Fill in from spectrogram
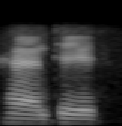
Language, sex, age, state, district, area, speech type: Bengali, male, 18-30, West Bengal, Uttar Dinajpur, rural, conversation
